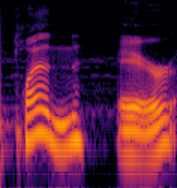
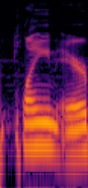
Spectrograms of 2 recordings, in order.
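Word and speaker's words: plein air: open air or Outdoors the French say PL air others say plain air but no matter how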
